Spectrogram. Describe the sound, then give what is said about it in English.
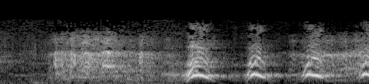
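A dog barks four times in a steady rhythm, each bark loud, following a brief stretch of muffled background murmuring. “But this is all very well until you call round to see a friend who's got a dog.”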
